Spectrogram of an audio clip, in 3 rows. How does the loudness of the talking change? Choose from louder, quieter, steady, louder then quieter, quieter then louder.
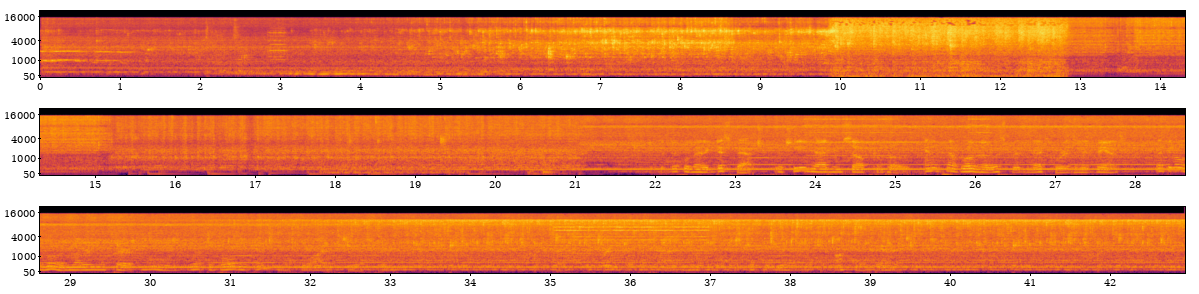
quieter.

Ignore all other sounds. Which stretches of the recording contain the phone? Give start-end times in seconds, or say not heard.
2.0-3.1, 23.9-26.2, 35.0-37.0.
